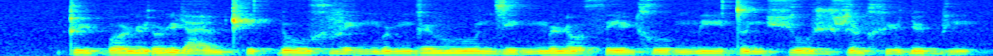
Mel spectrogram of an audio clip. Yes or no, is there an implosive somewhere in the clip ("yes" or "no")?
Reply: yes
